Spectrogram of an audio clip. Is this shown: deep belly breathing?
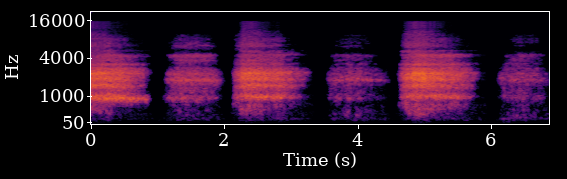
yes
